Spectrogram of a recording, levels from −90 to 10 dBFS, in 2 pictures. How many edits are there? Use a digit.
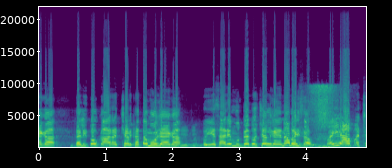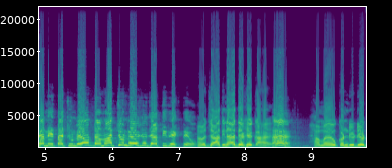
1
